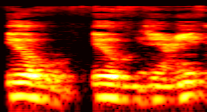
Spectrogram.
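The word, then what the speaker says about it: ارجعي: Irji'i meskipun ro kasroh sebelumnya sebelumnya huruf kasroh tapi bacanya tafkhim.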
